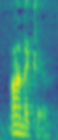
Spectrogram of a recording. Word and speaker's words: Annika: usually tell people what's pronounced like the Jewish holiday Hanukkah except the H Asylum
